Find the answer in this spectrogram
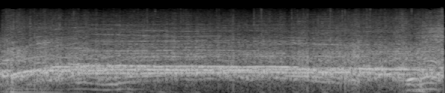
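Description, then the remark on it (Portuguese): A studio audience breaks into steady applause mixed with cheers and whoops, a dense, continuous wash of clapping and voices that stays loud for the whole moment. “Ele veio e sentou no sofá, aplausos para eles.”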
